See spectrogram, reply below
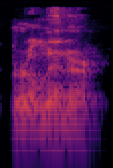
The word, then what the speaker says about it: Berliner: Neither. Berliner, like the city Berlin.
